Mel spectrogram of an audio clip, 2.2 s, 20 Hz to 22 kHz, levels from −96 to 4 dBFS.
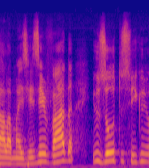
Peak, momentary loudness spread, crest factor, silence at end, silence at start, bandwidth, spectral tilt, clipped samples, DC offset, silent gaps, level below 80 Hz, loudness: -10 dBFS; 9 LU; 18 dB; 0 s; 0 s; 15 kHz; -3.5 dB/octave; under 0.1%; under 0.1%; none; -62 dBFS; -26 LUFS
